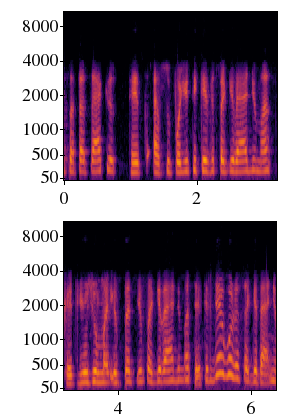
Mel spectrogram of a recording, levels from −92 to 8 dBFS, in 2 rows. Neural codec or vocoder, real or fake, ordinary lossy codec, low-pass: codec, 24 kHz, 0.9 kbps, WavTokenizer, medium speech release version 1; fake; AAC, 64 kbps; 9.9 kHz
